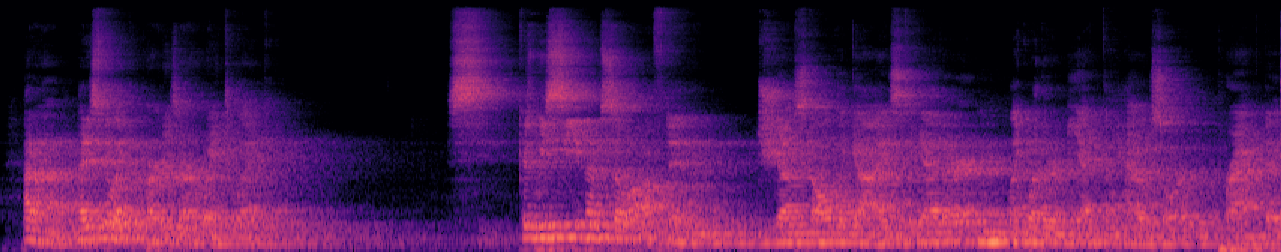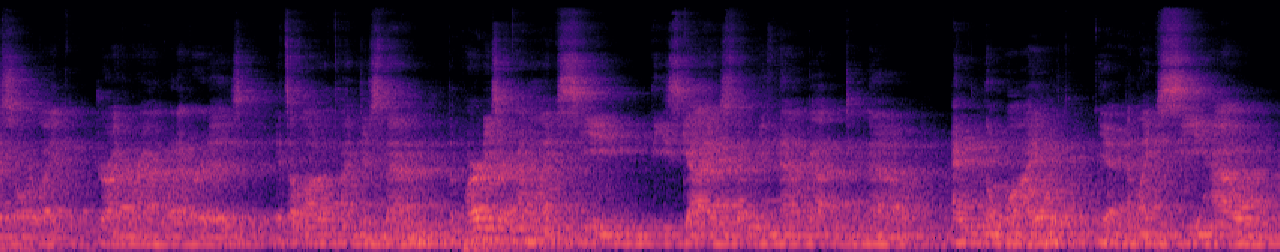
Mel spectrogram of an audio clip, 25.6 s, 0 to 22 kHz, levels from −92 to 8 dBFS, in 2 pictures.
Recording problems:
room echo; strong; dies away in 2.5 s
off-mic speech; far

